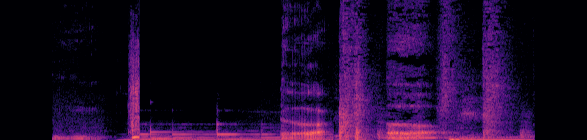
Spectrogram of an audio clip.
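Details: Woman burping: low, drawn-out belching sounds, several in a row, over background music.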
